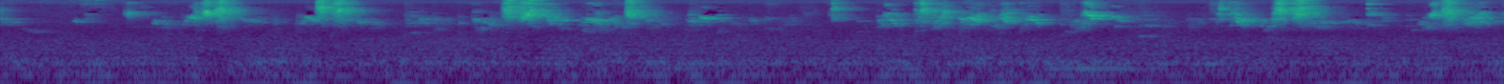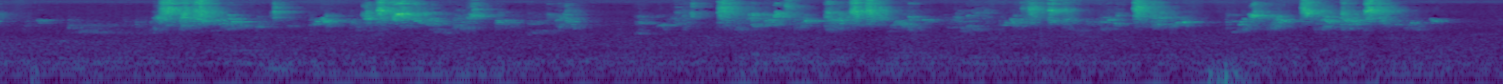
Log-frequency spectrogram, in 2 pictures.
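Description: Caged birds calling: short, high, scratchy calls repeating every second or so.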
